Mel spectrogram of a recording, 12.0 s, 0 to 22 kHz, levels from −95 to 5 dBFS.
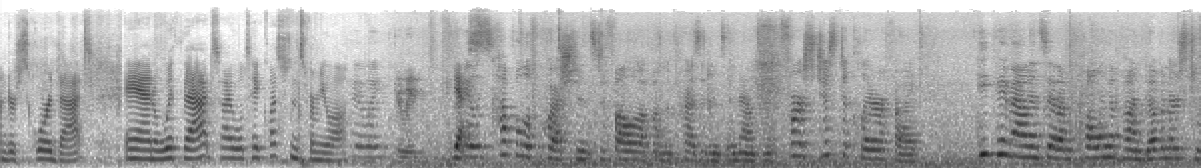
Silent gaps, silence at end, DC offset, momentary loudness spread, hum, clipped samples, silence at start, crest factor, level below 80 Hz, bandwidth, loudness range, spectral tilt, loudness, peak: none; 0 s; under 0.1%; 10 LU; none; under 0.1%; 0 s; 22 dB; -42 dBFS; 18 kHz; 3 LU; -4.5 dB/octave; -23 LUFS; -2 dBFS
